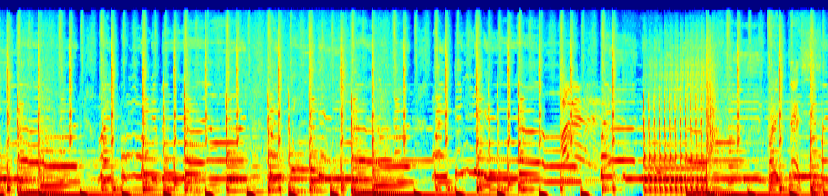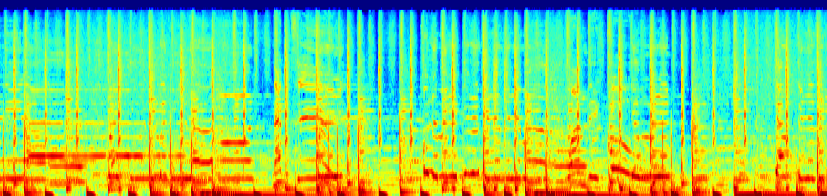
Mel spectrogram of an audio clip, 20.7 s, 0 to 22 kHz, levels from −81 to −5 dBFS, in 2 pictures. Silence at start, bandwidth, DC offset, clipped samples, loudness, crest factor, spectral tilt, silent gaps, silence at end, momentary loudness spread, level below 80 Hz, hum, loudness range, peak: 0 s; 17.5 kHz; under 0.1%; under 0.1%; -11 LUFS; 8 dB; -5 dB/octave; none; 0 s; 3 LU; -12 dBFS; none; 1 LU; 0 dBFS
